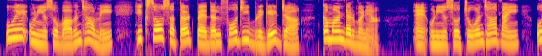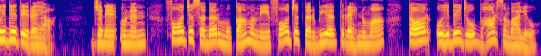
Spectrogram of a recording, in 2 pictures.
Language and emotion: Sindhi, neutral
